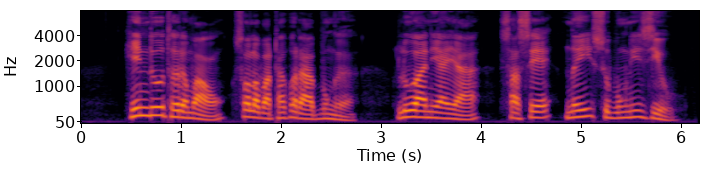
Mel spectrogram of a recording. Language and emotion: Bodo, neutral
